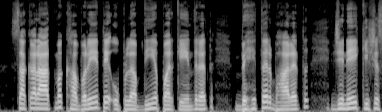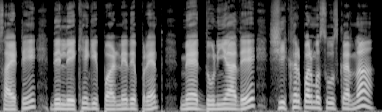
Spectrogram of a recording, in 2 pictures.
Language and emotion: Dogri, happy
